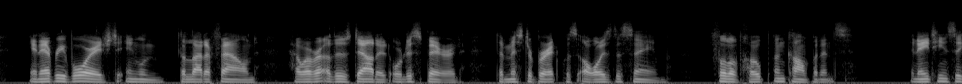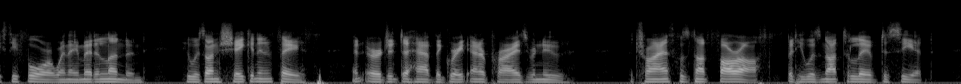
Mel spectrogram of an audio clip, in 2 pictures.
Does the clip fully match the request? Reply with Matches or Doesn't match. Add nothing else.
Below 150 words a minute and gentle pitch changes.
Doesn't match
